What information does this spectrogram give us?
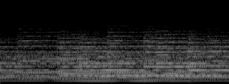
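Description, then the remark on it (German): The five bells of the Holy Trinity church in Hagelstadt, weighing two and a half tonnes and hung in a 43-metre copper-roofed tower, ring the midday peal together in a steady, overlapping peal, their rich metallic tones layering and sustaining continuously at moderate volume with no voices present. “Das Mittagsläuten aus Hagelstadt”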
